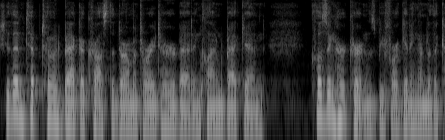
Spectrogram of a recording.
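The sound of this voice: The pitch varies in an ordinary way. The voice is an unforced reading voice.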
